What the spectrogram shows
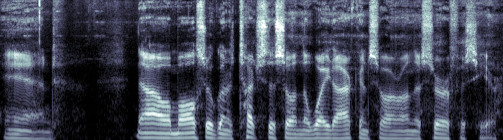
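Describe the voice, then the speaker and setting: A man in his sixties teaching woodworking in a workshop, explaining each step deliberately with many fillers and restarts. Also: fairly low pitch, fairly even intonation, darkish tone. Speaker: woodworking instructor. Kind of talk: hands-on demonstration.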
